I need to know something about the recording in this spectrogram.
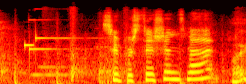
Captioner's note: notification dings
